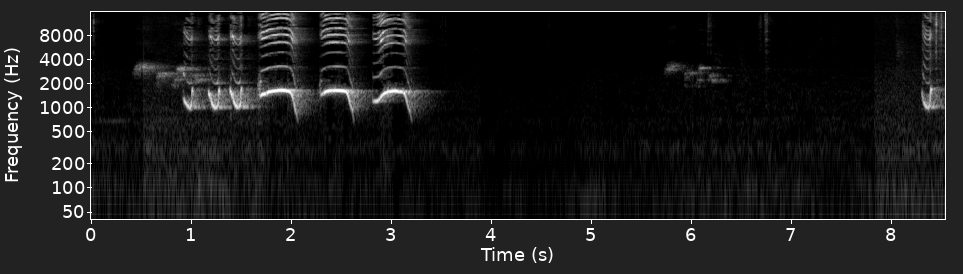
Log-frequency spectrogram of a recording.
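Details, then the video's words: Black-throated laughingthrush in wild-style song, used for stimulating caged birds: a fast run of short whistles leads into three long, down-swooping whistled notes, then near silence before the singing resumes at the end. "Khướu bạc má hót giọng rừng kích khướu nhà bạn căng lửa"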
